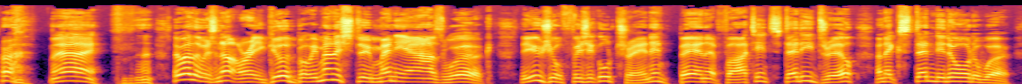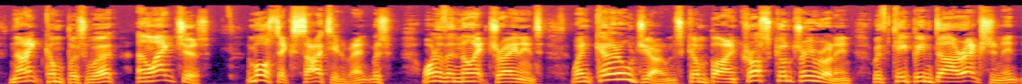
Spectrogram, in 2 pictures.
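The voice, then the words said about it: Put-on Leicestershire accent reading. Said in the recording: “the accent for Leicestershire”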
